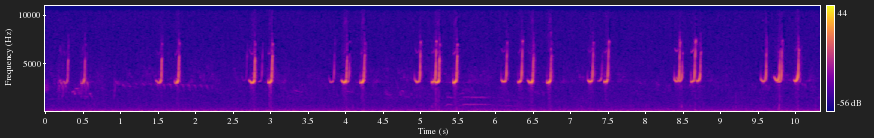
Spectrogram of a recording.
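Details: Trapping lure of quail calls: clean, high upslurred chirps, mostly in pairs or triplets, spaced about a second apart over a quiet background.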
